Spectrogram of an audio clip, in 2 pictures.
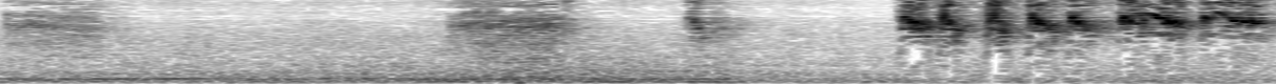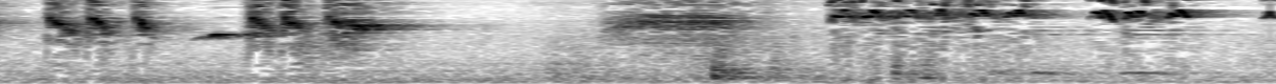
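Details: Sooty-headed bulbul song used as masteran training audio for songbirds, in a rough, nonstop singing style: high, buzzy bursts of rapid chirps, dense fast trills from three seconds on, and a sharp descending note near six and a half seconds.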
